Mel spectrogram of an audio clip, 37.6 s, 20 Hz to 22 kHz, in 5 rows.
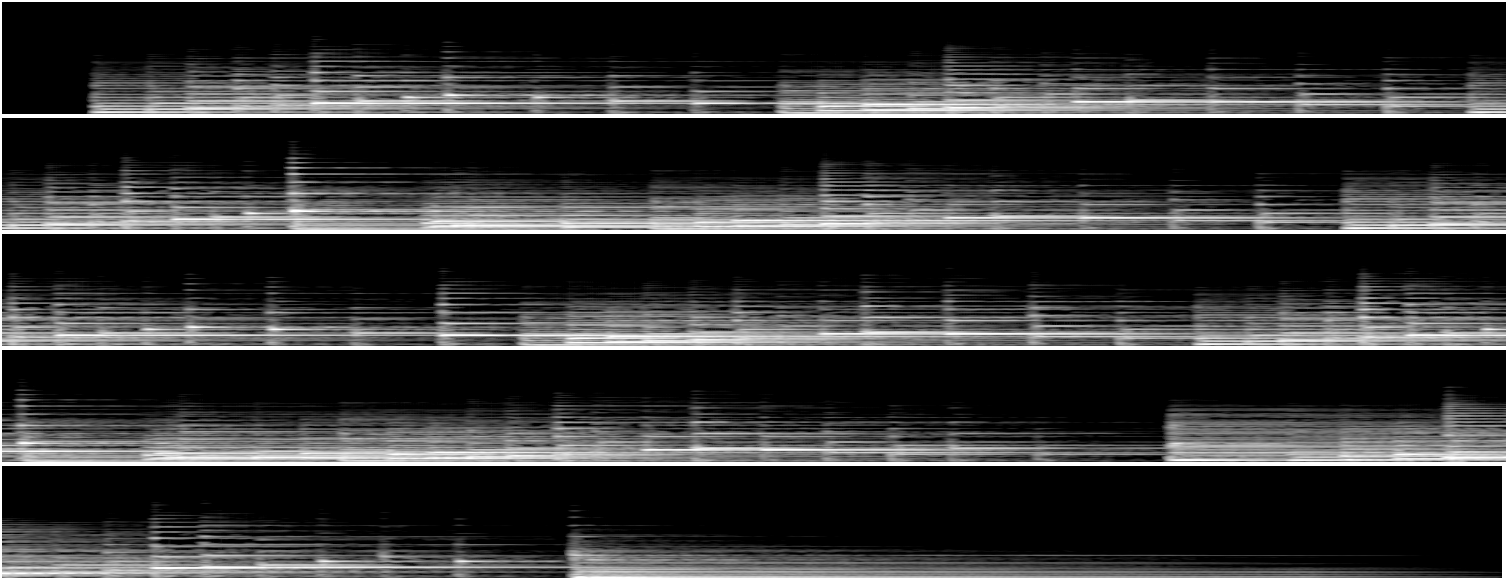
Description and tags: Short melancholic theme on piano
The beauty of minor6 chords which I love the most.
